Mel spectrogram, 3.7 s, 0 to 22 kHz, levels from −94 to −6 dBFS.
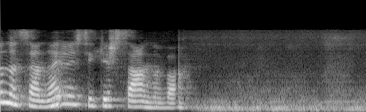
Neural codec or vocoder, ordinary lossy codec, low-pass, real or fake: codec, 16 kHz, 0.8 kbps, ZipCodec; MP3, 64 kbps; 7.2 kHz; fake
